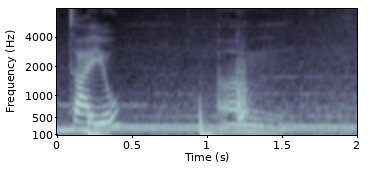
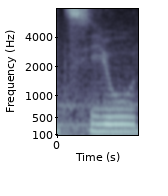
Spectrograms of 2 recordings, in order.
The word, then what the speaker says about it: Tyo: Tayo. Ça s'écrit T-Y-O. Puis à l'école, ben c'était Tio, Toyo. Fait que je me suis dit, quand j'ai commencé ma carrière, que ce serait Tayo.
